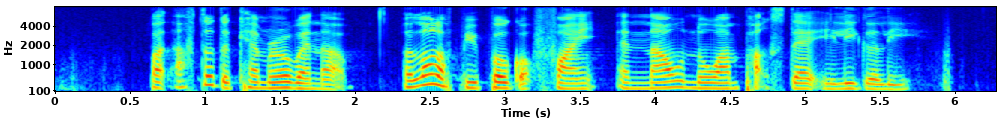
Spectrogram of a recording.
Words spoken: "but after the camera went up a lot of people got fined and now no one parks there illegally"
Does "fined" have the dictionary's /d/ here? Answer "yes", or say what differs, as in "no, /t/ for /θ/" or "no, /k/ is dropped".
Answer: no, /d/ is dropped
